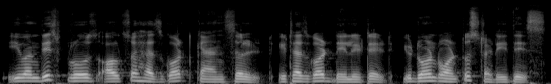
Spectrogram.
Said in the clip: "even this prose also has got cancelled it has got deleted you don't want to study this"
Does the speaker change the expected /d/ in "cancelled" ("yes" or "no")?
no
